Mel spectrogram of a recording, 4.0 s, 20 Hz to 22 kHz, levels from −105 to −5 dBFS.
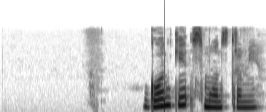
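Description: From 0.46 s to 3.47 s the speech is broken by short clicks. They come at a steady 1.0-second interval, about four in all. Each is a brief tick in the signal. The pattern points to clock drift buffer slips. Two devices likely run on separate clocks that disagree by around a thousand parts per million. The buffer between them drifts until a few dozen samples are dropped or repeated. Each slip leaves one click.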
